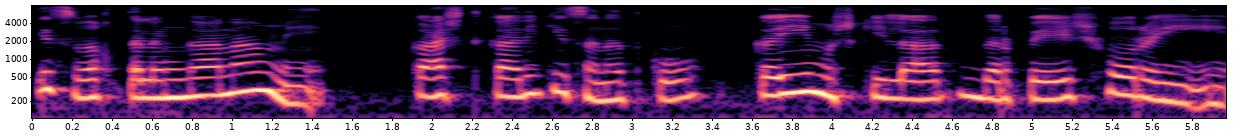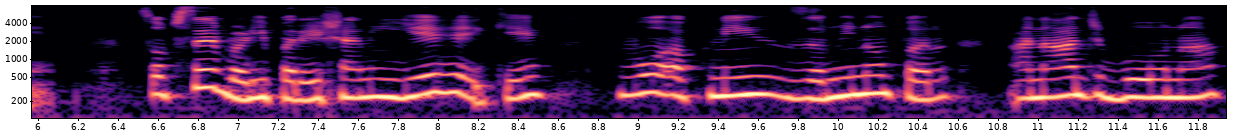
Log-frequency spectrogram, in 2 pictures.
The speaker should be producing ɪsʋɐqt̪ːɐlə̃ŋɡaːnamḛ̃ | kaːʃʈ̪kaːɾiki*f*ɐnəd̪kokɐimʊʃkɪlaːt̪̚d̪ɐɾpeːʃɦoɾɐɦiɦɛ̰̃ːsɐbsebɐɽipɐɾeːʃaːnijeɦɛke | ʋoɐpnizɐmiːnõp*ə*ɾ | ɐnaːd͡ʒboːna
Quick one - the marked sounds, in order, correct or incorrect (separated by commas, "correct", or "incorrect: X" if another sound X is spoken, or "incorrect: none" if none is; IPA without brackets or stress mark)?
incorrect: s, incorrect: ɐ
